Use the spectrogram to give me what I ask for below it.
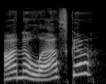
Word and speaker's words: Onalaska: This is calling from Onalaska. – From where? – Onalaska, Wisconsin. – Oh, Onalaska? – Onalaska. – How do you spell that? – It's like Alaska with on in front of it.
